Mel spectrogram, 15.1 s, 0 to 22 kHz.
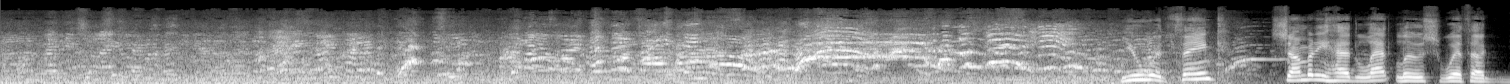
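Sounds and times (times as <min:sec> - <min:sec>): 
crowd babble on a subway car: 0:00.0 - 0:13.7
steady noise: 0:00.0 - 0:15.0
women screaming on a subway car: 0:06.7 - 0:12.9
speech: 0:11.3 - 0:15.0.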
